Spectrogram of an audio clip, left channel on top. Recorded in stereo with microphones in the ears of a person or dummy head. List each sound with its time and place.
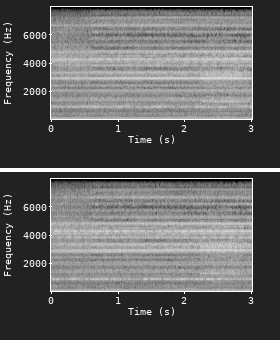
0.0 s a machine running: 40° right (ahead or behind), 5 m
